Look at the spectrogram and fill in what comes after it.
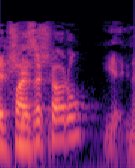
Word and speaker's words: Quetzalcoatl: And so every culture starts human sacrifice to Moloch or to, you know, the winged snake, it's hard to pronounce, Quetzalcoatl or whatever. – Yeah, one of those. – With the Aztecs. And I, you know, I've been to Quetzalcoatl? – That's how you say it.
